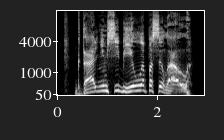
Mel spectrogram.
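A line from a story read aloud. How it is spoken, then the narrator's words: Old man grumbling under breath. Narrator (Russian): проворчал себе под нос старый шаман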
